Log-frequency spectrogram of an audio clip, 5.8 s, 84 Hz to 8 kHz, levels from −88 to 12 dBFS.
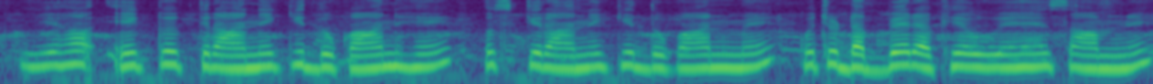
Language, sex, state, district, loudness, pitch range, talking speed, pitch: Hindi, female, Bihar, East Champaran, -18 LUFS, 205-235 Hz, 175 wpm, 220 Hz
